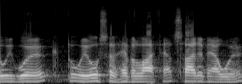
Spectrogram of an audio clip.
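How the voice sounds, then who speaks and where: With a New Zealand accent, this man talks fairly quickly in a fairly high pitch for a man. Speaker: conference keynote speaker. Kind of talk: keynote speech. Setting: conference stage with audience. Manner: halting, with repeated words.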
